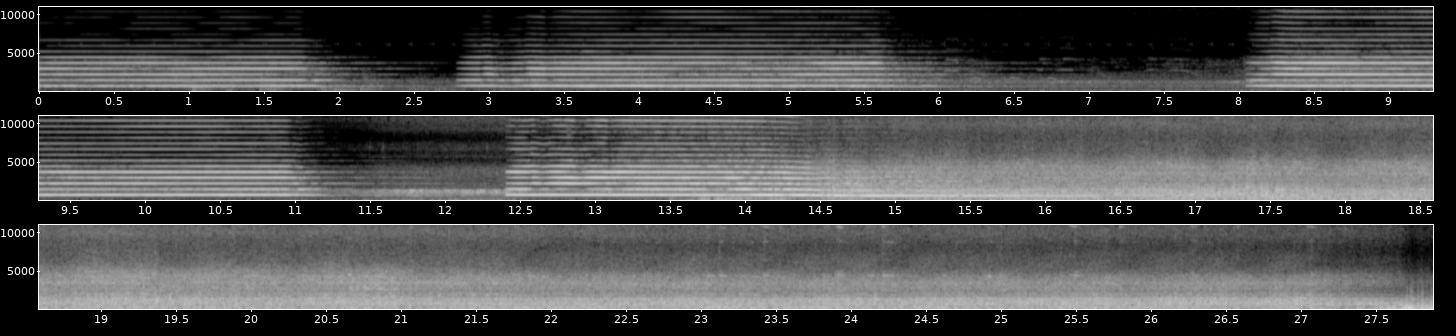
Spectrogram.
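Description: Vande Bharat Express electric trainset sounding its horn in four long blasts as it approaches, the last blast falling in pitch as the train reaches and passes. Then the steady rushing noise of the train going by at high speed, which stops suddenly near the end.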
